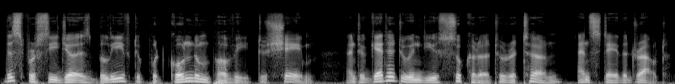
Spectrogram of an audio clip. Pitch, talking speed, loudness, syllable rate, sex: 100 Hz, 195 wpm, -18 LUFS, 5.8 syllables/s, male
